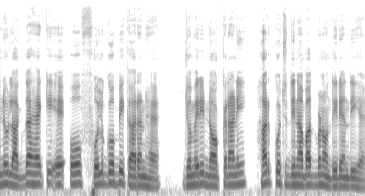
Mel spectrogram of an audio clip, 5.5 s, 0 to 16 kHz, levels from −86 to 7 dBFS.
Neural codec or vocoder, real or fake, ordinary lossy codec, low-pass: none; real; none; 14.4 kHz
